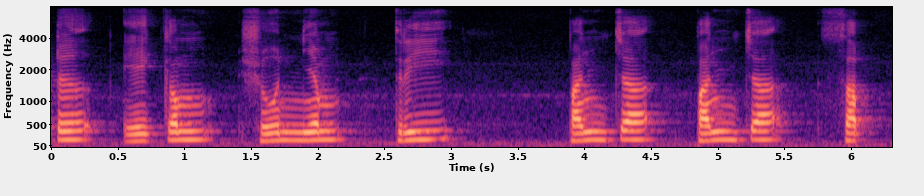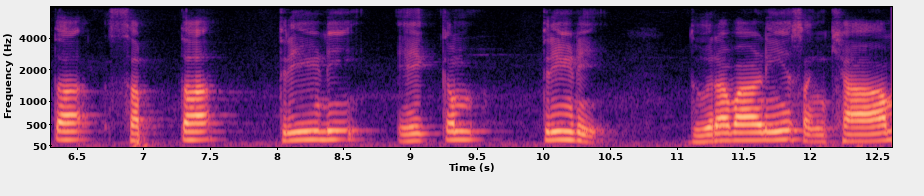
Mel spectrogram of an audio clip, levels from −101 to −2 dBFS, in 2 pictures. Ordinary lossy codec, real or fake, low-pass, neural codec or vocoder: none; real; none; none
